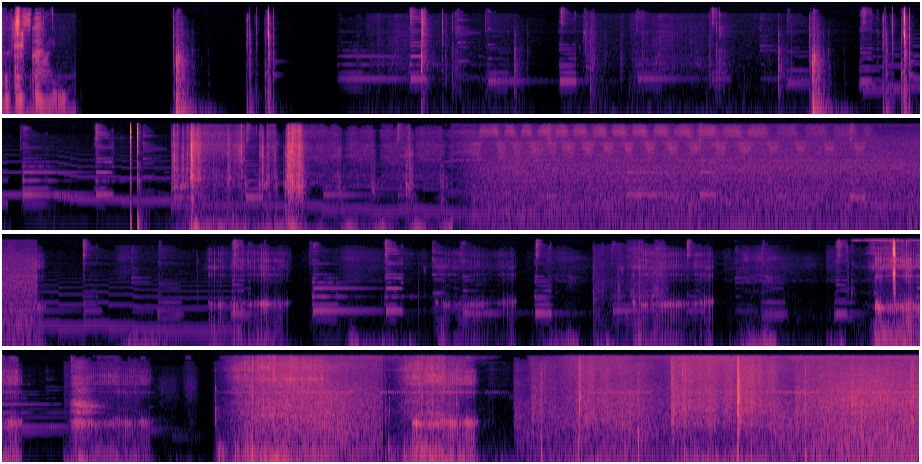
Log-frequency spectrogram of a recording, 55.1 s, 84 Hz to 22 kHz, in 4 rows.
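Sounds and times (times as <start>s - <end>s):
man snoring: 30.6s - 31.9s, 37.0s - 38.3s, 40.5s - 41.7s, 42.4s - 43.6s, 44.6s - 48.5s.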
